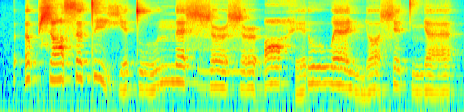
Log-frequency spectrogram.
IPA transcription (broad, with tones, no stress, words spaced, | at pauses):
ʔə˥pɕɑ˥ sə˥ti˥˩çɪ˩˥ twu˩˥nːɛ˥ɬ ɮə˞˧ ɮə˞˧ʔɑ˥hɪ˩˥ ɾu˥wɛ˥˧ ɲʌ˩˧˩ɬɪ˥˧tɲæ˧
